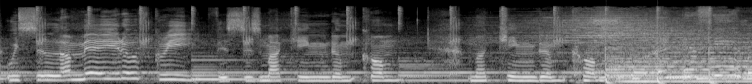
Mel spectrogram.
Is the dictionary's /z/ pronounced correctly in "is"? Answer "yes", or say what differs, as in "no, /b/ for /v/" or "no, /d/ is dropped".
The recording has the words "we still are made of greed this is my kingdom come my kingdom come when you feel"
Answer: yes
